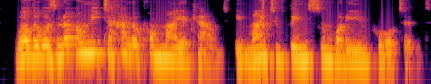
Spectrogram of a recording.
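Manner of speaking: put-on sweet tone. Retelling what a woman said once the phone was turned off, imitating her sweet tone. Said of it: "and just smiled so sweetly".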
